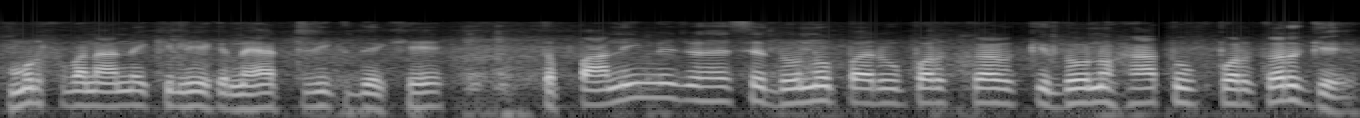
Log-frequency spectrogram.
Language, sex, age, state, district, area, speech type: Hindi, male, 45-60, Bihar, Vaishali, urban, spontaneous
